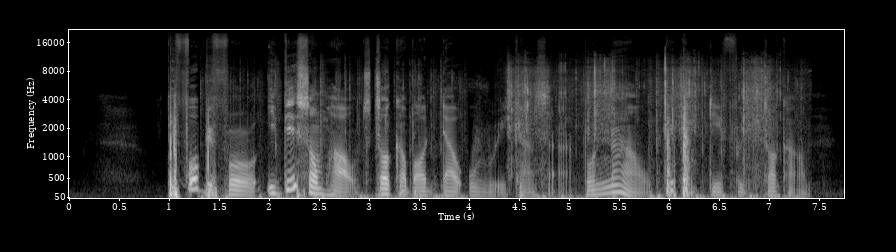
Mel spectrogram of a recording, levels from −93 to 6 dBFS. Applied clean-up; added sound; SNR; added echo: none; Walk, footsteps + Typing; 12 dB; none.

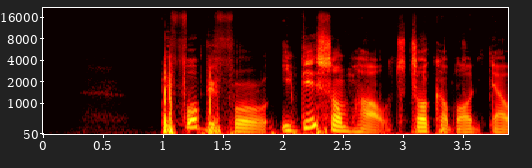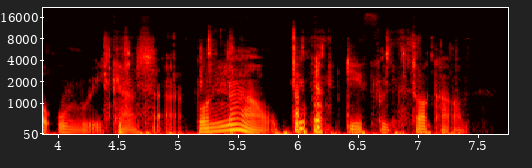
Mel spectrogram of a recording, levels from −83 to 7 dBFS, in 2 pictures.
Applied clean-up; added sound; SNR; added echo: neural mask model Resemble Enhance denoiser.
